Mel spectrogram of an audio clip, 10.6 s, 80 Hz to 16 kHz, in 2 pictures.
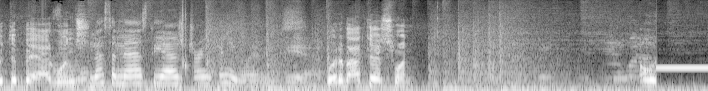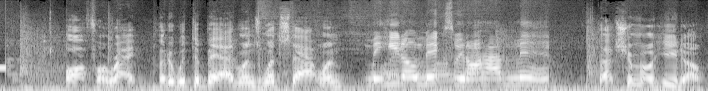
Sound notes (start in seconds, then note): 4.8 beeping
